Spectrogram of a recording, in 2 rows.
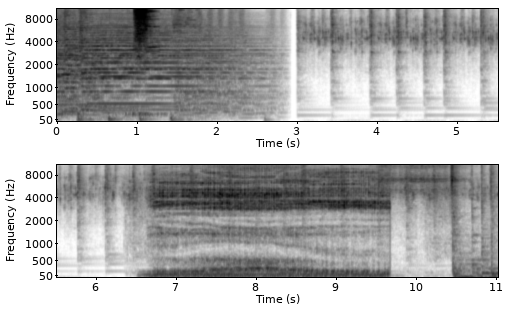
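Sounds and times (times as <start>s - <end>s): loud roar: 6.5s - 9.7s.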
